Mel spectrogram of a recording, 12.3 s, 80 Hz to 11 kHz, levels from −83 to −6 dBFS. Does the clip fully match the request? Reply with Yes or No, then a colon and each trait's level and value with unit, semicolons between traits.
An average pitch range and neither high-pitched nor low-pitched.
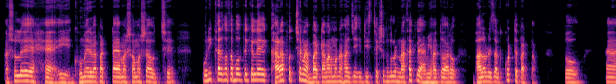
Yes: average, 3.7 semitones; medium, 150 Hz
